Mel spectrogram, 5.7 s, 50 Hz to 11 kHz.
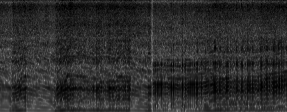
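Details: Old McCulloch 1-71 chainsaw cutting wood after a major carb upgrade: carb rebuilt, gas line leak zip-tied, intake double-gasketed. Steady high-rev scream, brief bog entering the cut, then pulls clean without stumbling. Normal running under cutting load.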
